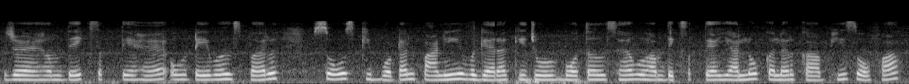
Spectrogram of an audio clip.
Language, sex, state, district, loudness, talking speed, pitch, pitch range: Hindi, female, Himachal Pradesh, Shimla, -14 LUFS, 190 wpm, 220 Hz, 210-230 Hz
